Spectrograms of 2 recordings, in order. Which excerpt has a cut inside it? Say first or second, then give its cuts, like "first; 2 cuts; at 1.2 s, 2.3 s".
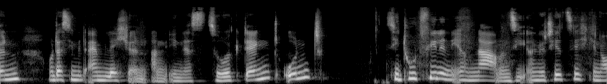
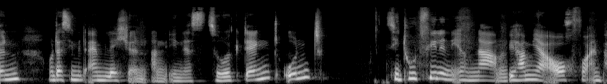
second; 1 cut; at 5.0 s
